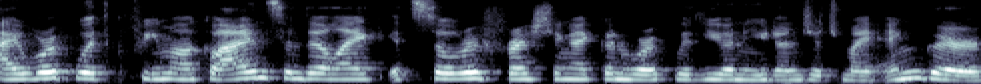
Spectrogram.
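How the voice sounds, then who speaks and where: Talking at a fairly quick pace, a woman with a Czech accent has a fairly high pitch. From Czech Republic. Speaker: meditation teacher. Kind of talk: casual chat. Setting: video call.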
